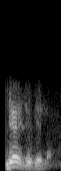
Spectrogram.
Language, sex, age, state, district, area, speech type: Sindhi, female, 60+, Maharashtra, Mumbai Suburban, urban, conversation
